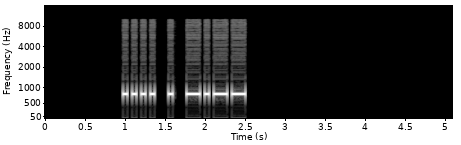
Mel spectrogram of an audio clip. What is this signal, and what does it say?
Morse code, heard as a keyed tone, about 21 wpm, 800 Hz. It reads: HEY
